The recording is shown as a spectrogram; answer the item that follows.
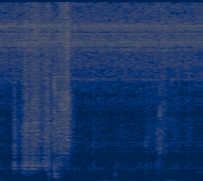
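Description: Near silence, with a faint scratchy rustle of a card being slid across a cloth-covered table, mostly in the first second.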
